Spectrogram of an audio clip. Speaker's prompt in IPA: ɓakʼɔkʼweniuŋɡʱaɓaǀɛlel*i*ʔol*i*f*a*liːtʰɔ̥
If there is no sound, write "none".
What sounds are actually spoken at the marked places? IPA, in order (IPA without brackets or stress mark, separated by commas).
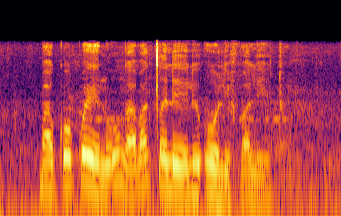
i, i, a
